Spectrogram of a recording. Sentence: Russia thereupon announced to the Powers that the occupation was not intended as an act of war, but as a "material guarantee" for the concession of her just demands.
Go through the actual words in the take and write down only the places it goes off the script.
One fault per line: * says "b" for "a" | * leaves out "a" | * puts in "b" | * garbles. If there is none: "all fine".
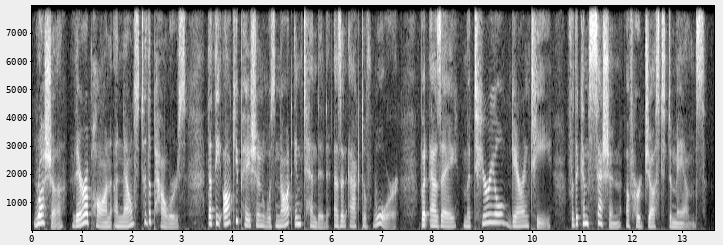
all fine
